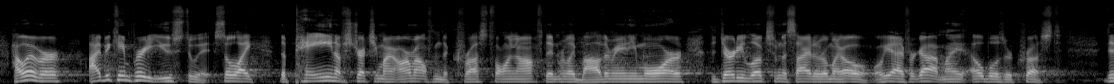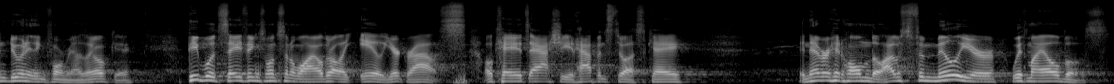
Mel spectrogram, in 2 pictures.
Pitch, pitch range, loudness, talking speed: 135 Hz, 125-155 Hz, -26 LUFS, 235 wpm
